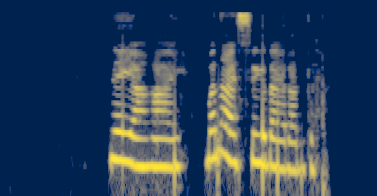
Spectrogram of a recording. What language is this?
Bashkir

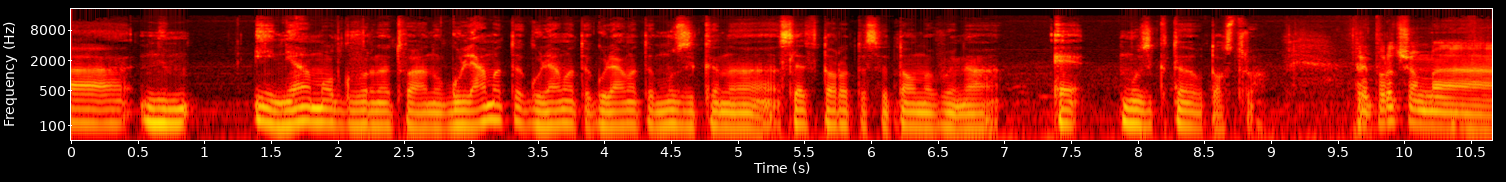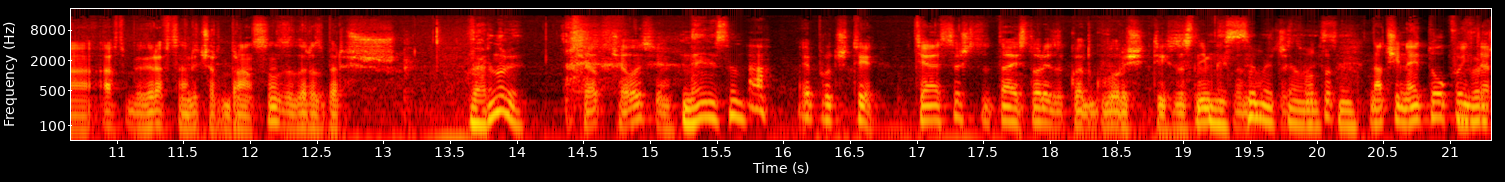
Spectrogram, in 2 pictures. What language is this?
Bulgarian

